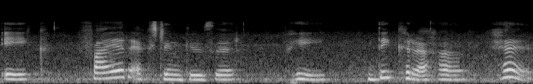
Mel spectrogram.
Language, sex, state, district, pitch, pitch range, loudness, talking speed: Hindi, female, Haryana, Jhajjar, 230 Hz, 220-250 Hz, -17 LUFS, 80 wpm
